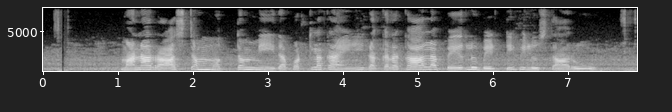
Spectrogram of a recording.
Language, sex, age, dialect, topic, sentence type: Telugu, female, 36-40, Central/Coastal, agriculture, statement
